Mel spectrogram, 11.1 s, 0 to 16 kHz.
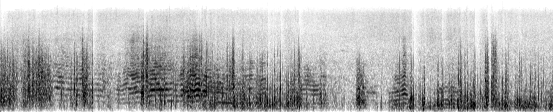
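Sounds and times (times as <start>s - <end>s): truck engine revving: 0.0s - 10.8s
wind buffeting microphone: 0.0s - 11.0s.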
